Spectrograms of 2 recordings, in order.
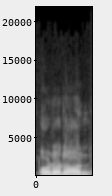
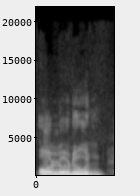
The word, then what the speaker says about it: Olorun: y encima las traducciones se ha perdido la pronunciación real, porque Ororón es como lo pronunciaría un japonés, Olorun.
